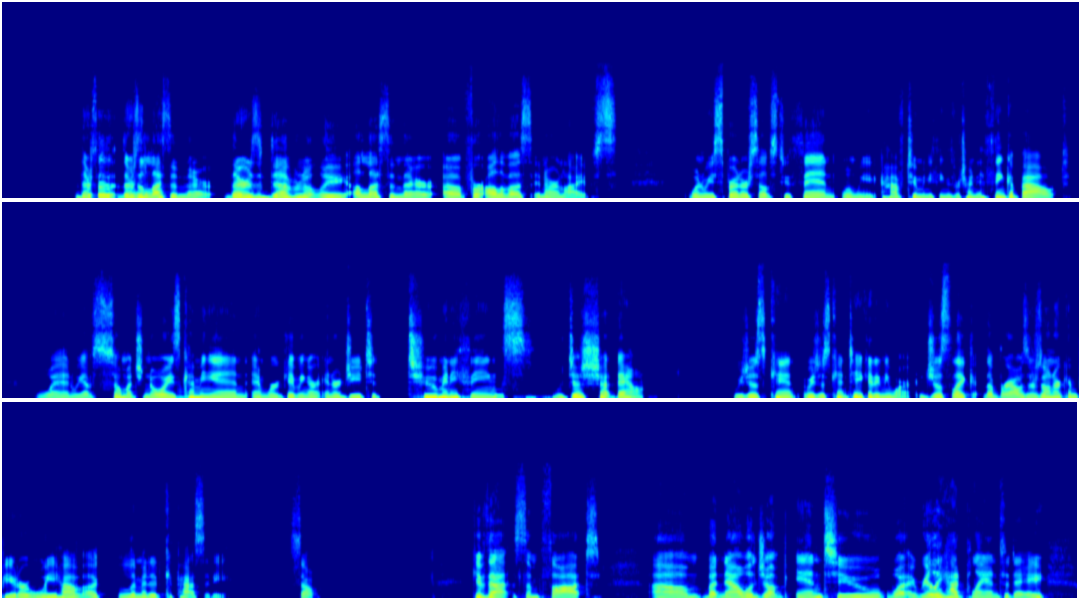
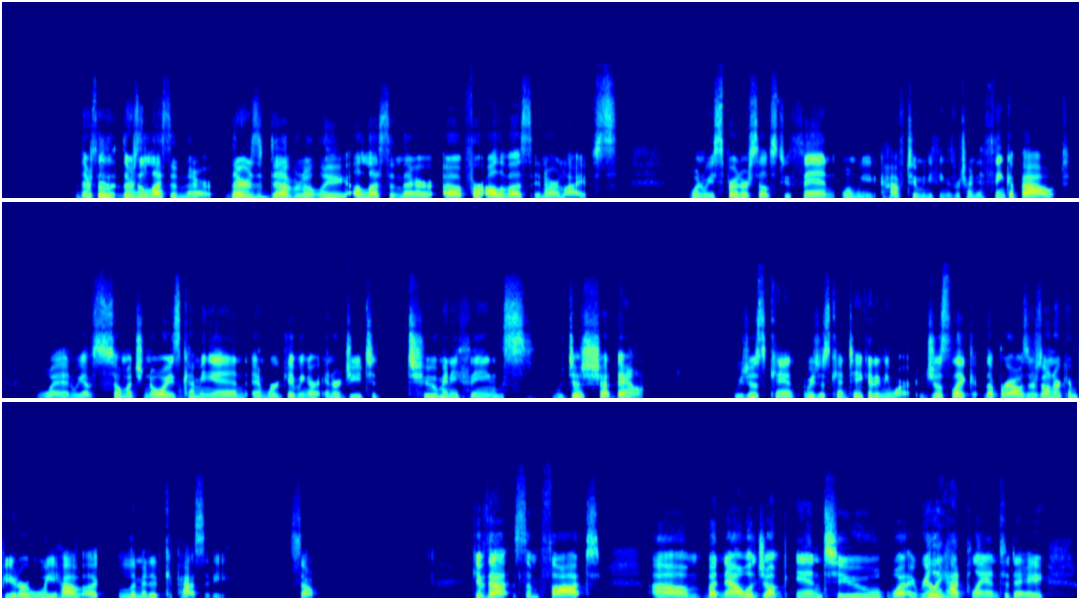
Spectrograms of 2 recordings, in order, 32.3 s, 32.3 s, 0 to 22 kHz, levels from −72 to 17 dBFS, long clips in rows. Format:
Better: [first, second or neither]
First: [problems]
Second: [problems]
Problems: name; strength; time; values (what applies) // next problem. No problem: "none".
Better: first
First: none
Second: thin; very; fading below 600 Hz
